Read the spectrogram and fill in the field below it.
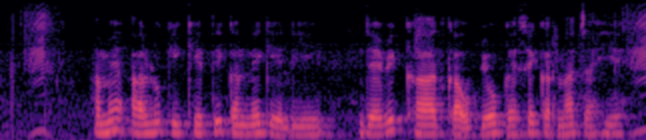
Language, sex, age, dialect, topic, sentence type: Hindi, male, 18-24, Garhwali, agriculture, question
